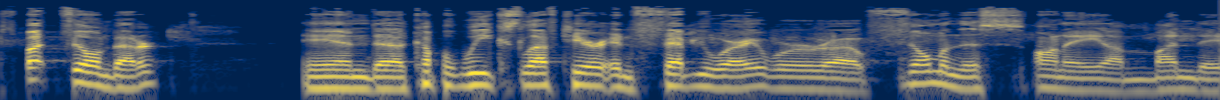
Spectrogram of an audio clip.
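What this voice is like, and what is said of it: Voice slightly altered by a cold. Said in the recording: “if I sound a little different today. I'm just getting over a little virus cold”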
